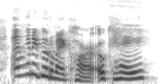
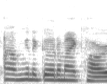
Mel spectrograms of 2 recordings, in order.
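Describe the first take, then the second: First: Mock-heated, higher and a bit louder; angry threat. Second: Said in the usual way. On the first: Girlfriend storming off to the car, heated mock threat. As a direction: fire it off like a storming-out ultimatum. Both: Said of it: "But it's never like".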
